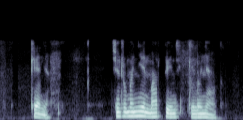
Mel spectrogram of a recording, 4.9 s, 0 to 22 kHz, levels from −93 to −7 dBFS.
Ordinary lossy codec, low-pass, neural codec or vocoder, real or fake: none; 5.4 kHz; codec, 16 kHz, 6 kbps, DAC; fake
